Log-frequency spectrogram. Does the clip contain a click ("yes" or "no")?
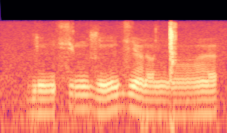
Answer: yes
